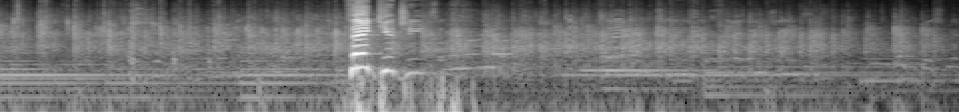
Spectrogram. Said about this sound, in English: And one more time with a hand clap of praise.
